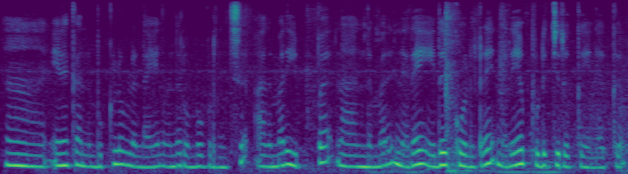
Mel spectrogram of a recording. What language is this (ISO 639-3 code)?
tam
